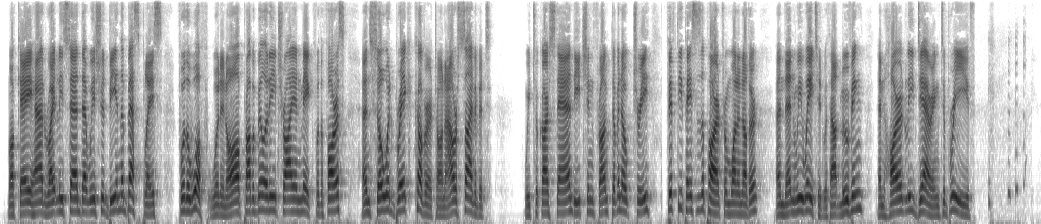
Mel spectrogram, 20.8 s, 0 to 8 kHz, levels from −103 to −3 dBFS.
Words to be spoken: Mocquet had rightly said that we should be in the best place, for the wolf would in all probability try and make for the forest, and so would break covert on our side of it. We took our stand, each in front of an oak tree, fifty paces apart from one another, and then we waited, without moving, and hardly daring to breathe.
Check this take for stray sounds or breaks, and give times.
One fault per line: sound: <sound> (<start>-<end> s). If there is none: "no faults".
sound: laugh (19.8-20.6 s)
